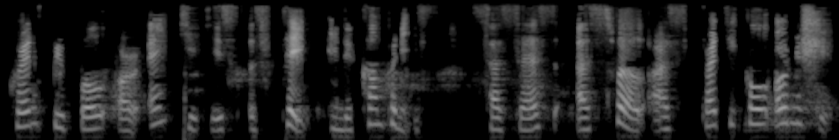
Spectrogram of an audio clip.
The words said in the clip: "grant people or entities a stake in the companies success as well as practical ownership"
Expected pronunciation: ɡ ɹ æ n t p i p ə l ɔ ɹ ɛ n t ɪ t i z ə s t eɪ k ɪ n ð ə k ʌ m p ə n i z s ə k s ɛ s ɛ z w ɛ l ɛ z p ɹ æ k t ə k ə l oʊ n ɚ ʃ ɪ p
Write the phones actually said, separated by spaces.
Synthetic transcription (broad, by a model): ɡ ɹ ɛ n p i p ə l ɔ ɹ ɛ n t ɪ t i s ə s t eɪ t ɪ n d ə k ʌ m p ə n i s s ə k s ɛ s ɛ s w ɛ l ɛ s p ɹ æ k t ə k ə l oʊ n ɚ ʃ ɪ p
